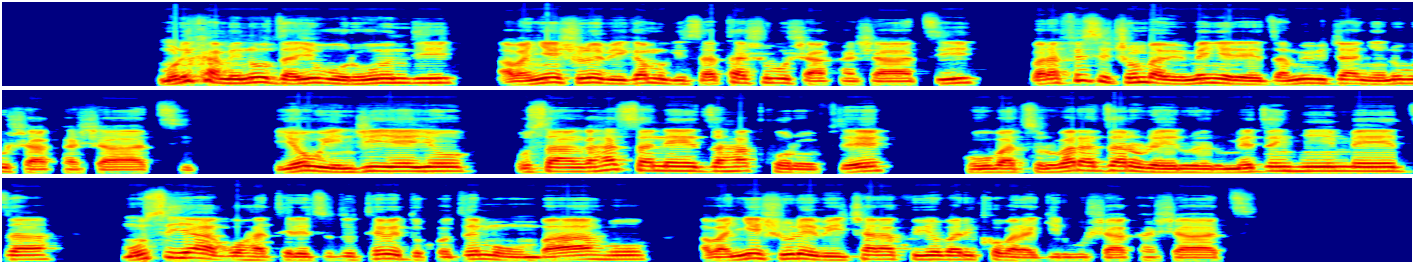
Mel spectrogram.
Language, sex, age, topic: Rundi, male, 36-49, education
